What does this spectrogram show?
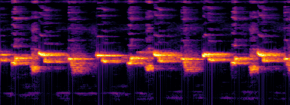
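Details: Continuous whistled song of a yellow-vented bulbul kept in a covered cage, the long 'ropelan' style: bright notes sliding down and back up in tight, repeated phrases with soft low sounds underneath.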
